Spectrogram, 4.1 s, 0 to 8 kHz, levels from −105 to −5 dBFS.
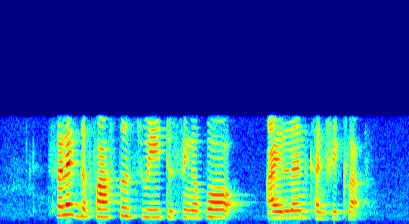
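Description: Nothing stood out on listening to this speech, which comes across as ordinary telephone-line audio.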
